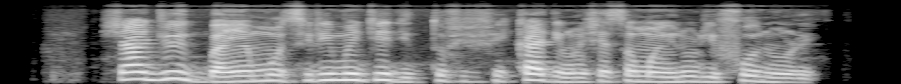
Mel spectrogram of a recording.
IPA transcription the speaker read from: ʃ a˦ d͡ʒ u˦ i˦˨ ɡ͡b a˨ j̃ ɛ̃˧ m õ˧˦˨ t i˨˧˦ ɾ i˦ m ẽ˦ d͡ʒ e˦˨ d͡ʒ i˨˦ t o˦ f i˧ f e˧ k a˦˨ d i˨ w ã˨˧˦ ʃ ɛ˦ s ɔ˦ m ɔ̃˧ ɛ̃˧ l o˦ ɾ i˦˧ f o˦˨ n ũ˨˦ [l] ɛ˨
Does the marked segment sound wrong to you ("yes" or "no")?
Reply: yes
